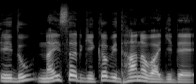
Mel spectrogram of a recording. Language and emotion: Kannada, neutral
